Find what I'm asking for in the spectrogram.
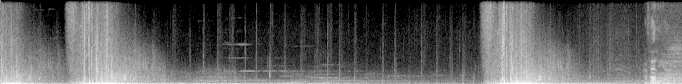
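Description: Two heavy fire-spell blasts from the Hogwarts Legacy video game, each a booming burst followed by a rumbling decay, set against a quieter stretch of ambient game sound between them.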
